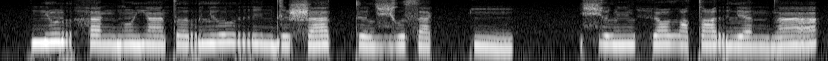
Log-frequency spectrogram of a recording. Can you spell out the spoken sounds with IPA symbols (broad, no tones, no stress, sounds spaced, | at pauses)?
nʲ õ r h a ŋ ɡ õ j ã t ʌ r lʲ o l r i n d i ʂ a tː ø l ʑ ʊ s a kː ĩ | ɕ ø l ĩ l h ø ðˤ ʊ tˤ i r lʲ a n d ã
